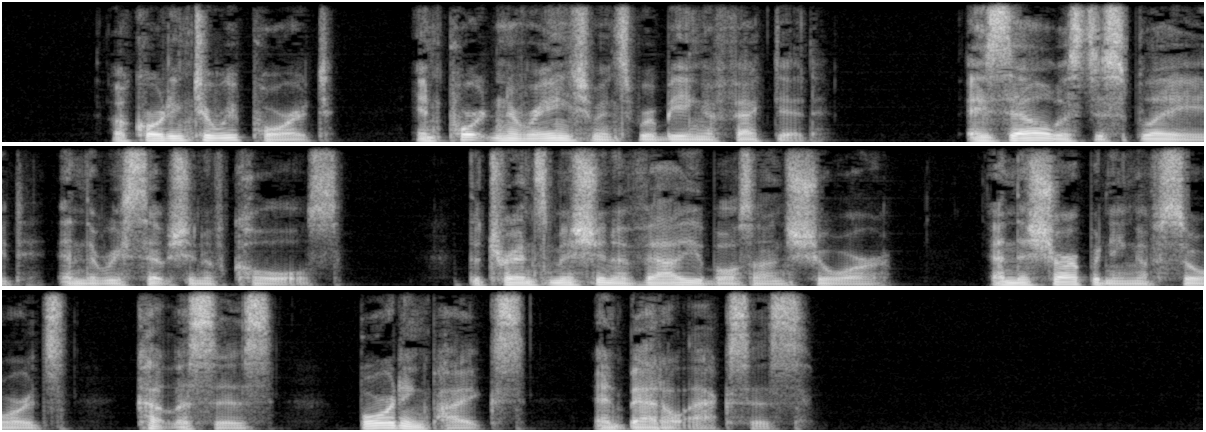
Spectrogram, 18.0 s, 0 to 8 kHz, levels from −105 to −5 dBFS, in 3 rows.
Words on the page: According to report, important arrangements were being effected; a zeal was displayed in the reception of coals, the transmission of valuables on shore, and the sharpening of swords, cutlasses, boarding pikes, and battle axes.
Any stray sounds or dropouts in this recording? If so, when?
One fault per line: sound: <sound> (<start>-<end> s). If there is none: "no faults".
no faults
